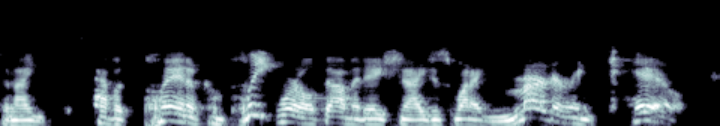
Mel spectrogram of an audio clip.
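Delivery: put-on crazed, unhinged demonic little-child voice. Speaker describes slipping into the voice, then demonstrates it: crazed demonic child voice. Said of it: "all of a sudden I'm talking like this".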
